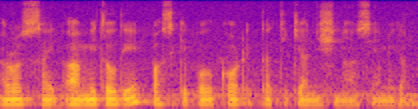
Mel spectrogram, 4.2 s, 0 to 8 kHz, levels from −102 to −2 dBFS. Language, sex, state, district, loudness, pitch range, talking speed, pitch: Nagamese, male, Nagaland, Kohima, -22 LUFS, 80-90 Hz, 170 wpm, 85 Hz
